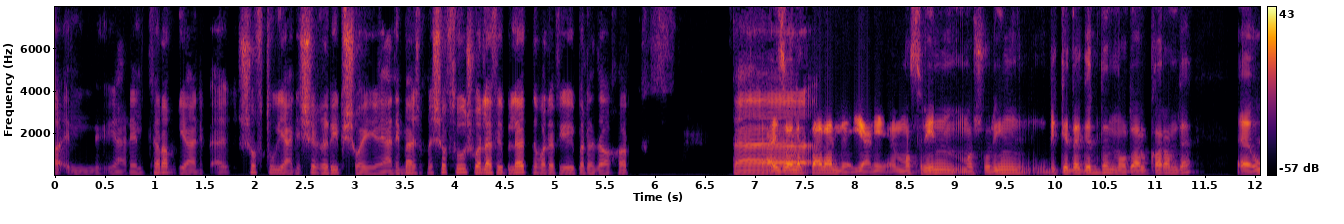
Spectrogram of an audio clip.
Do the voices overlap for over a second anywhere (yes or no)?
no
